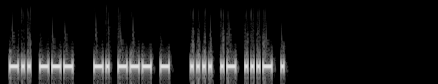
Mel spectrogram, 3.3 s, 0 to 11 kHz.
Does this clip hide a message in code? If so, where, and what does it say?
Yes: Morse code from 0.1 to 2.1 s, heard as a keyed tone, about 50 wpm, 700 Hz. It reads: DO NOT HAVE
